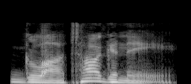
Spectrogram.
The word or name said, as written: glottogony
